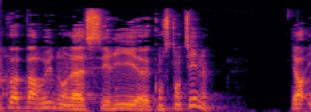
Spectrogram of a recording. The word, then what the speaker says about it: Constantine: Alors que Constantine, c'est la prononciation française, mais normalement il s'appelle John Constantine.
